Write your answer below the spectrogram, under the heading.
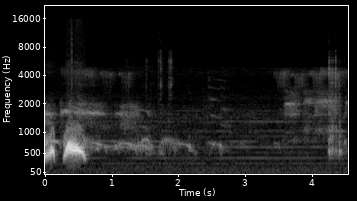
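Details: Spotted dove giving fast, urgent cooing: two loud, low, hollow coos open the sequence, followed by softer drawn-out coos trailing away, then a brief faint scratchy burst near the end.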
